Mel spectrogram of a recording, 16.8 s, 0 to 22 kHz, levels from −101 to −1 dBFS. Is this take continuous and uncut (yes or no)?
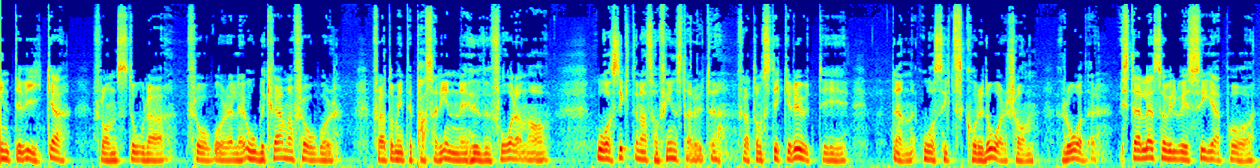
no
